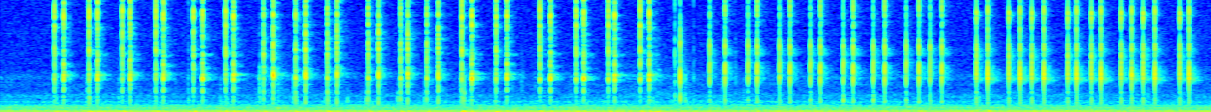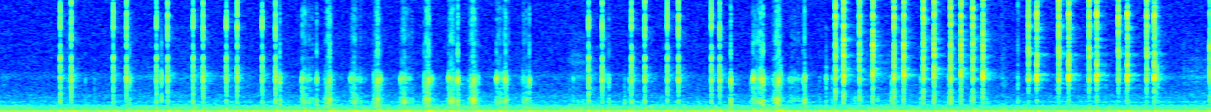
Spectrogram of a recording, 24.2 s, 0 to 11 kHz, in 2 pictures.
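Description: Switches of a Cooler Master MM720 gaming mouse clicked in rapid, steady bursts, sharp close-up clicks repeating continuously over a faint low hum, with no talking.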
